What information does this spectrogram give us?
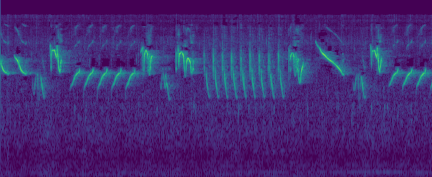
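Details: Mozambique canary delivering a tight, continuous song of high chirps and downslurred whistles, broken by a fast rattling trill of about ten repeated notes in the middle.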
